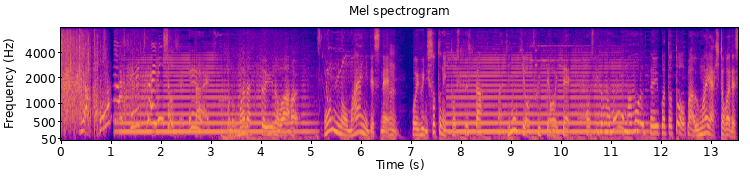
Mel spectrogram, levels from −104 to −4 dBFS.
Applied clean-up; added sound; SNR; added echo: neural mask model RNNoise.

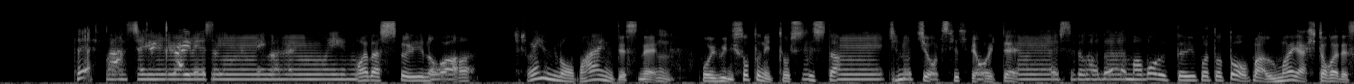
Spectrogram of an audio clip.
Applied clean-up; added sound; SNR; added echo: neural diffusion model UNIVERSE++.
